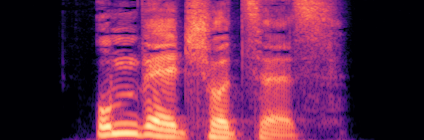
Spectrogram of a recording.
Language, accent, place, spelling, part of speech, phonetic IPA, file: German, Germany, Berlin, Umweltschutzes, noun, [ˈʊmvɛltˌʃʊt͡səs], De-Umweltschutzes.ogg
- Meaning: genitive singular of Umweltschutz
